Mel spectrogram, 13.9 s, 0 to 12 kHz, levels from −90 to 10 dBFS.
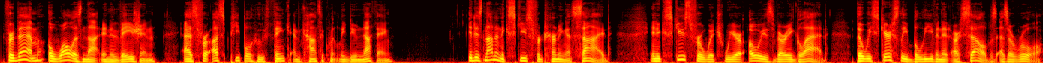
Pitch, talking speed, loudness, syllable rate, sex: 115 Hz, 195 wpm, -21 LUFS, 5.9 syllables/s, male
